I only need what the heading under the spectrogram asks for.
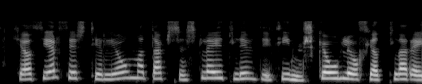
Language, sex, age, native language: Icelandic, female, 30-39, Icelandic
